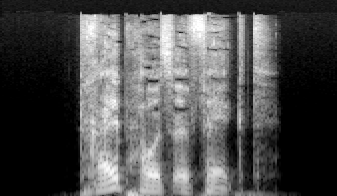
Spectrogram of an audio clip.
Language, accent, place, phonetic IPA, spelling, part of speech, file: German, Germany, Berlin, [ˈtʁaɪ̯phaʊ̯sʔɛˌfɛkt], Treibhauseffekt, noun, De-Treibhauseffekt.ogg
- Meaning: greenhouse effect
